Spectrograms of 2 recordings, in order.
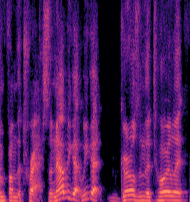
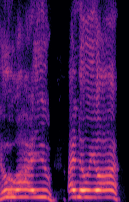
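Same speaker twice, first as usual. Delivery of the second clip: very high, mock, shrieking scream; 10 semitones higher, 3 dB louder than usual. Telling a Halloween party story, the speaker acts out a man at a kid: retelling someone screaming. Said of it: "Screaming at all the stuff at this kid".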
